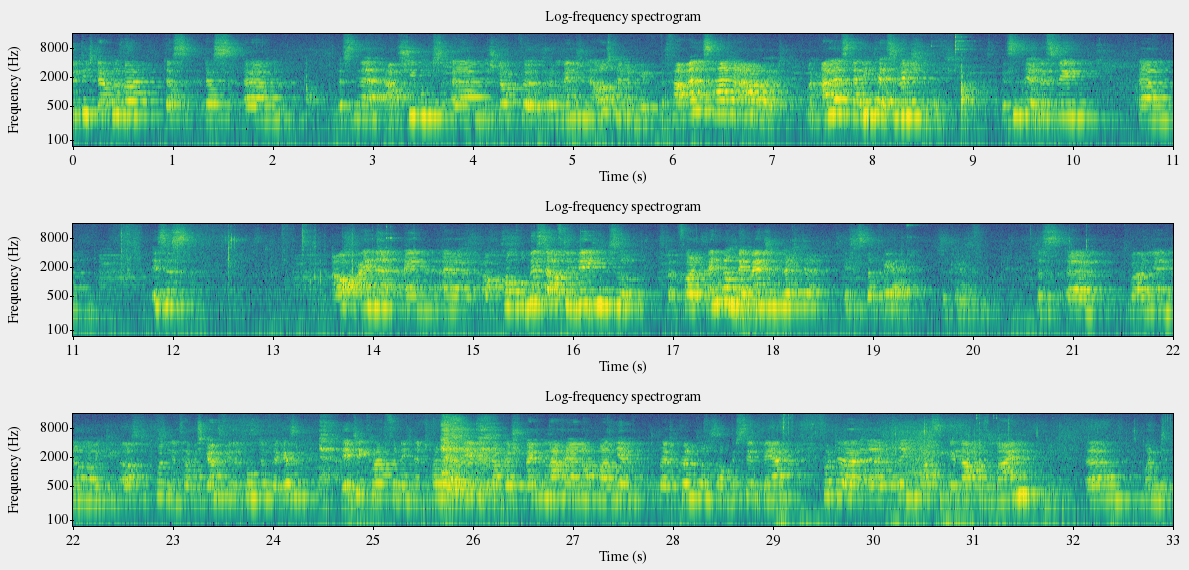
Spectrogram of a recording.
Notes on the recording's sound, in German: Podiumsdiskussion Medinetz am 16.10. 2018 in Marburg. Mitschnitt der durch MediNetz organisierten Podiumsdiskussion.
